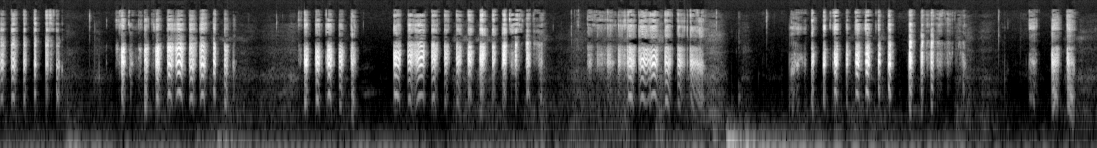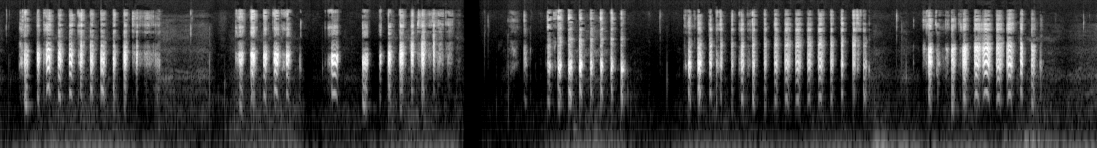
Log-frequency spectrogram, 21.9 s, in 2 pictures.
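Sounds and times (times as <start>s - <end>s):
dolphins chattering: 3.0s - 7.1s.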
